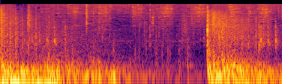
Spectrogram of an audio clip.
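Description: A Gammon bomb goes off in Call of Duty: Vanguard, a loud, rumbling blast amid heavy battlefield noise, followed by a sharp second burst near the end.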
